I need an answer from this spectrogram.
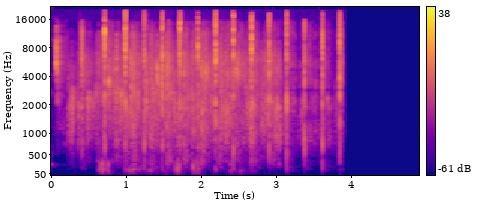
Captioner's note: audience applauding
